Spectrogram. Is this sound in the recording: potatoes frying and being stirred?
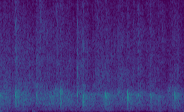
no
